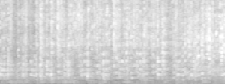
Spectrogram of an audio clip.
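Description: A spoon stirs a coconut milk and sugar mixture with a pinch of salt in a pot for a steamed pandan custard dessert, a steady soft scraping and swishing, close and continuous, with no talking.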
